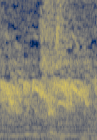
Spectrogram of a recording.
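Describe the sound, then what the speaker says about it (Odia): Chickens clucking at a farm house with a mango garden, a short close burst of soft clucks over steady background noise. "ଆମେ ଆସୁଛୁ ଏଠି କେତେ ପ୍ରକାରର କୁକୁଡ଼ା ଦେଖୁଛୁ କେତେ କୁନି କୁନି କୁକୁଡ଼ା"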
